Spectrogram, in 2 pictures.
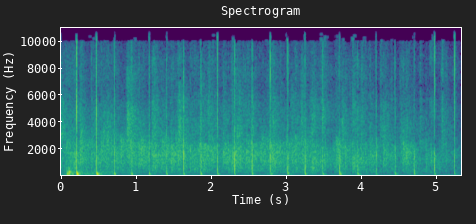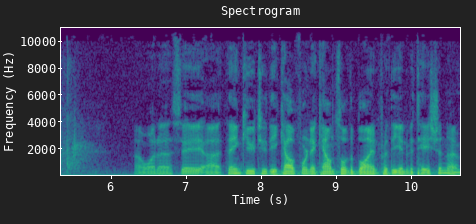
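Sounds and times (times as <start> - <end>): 
audience applause welcoming a speaker at a California Council of the Blind event: 0.0 - 5.6
speech: 6.8 - 10.6.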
